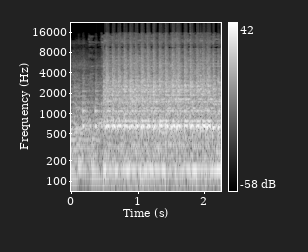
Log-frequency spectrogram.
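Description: Live procession drum band playing a fast, dense rhythm on stick-beaten drums, over a steady held note; it gets louder about half a second in.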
